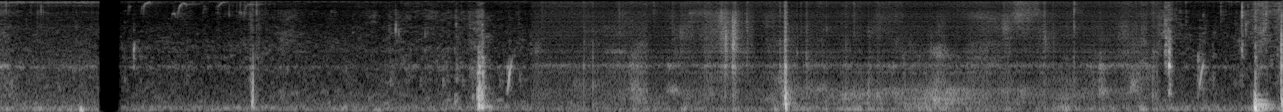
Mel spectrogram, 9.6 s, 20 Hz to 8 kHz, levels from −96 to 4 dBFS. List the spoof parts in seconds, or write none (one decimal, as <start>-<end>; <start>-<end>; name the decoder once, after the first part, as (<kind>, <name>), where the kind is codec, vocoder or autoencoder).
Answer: 4.0-8.7 (codec, ZipCodec)

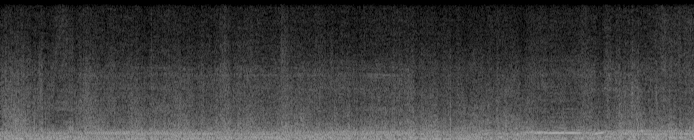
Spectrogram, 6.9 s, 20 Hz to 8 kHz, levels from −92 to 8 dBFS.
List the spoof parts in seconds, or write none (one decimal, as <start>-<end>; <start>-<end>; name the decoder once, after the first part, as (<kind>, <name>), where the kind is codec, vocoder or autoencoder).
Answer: 4.1-5.9 (autoencoder, DAC-VAE)

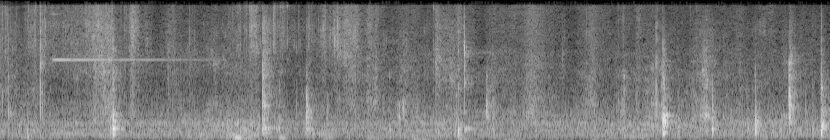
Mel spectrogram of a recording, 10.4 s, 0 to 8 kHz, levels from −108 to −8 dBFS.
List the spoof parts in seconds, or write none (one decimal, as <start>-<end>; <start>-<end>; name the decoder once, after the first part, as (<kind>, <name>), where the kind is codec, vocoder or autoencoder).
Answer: none

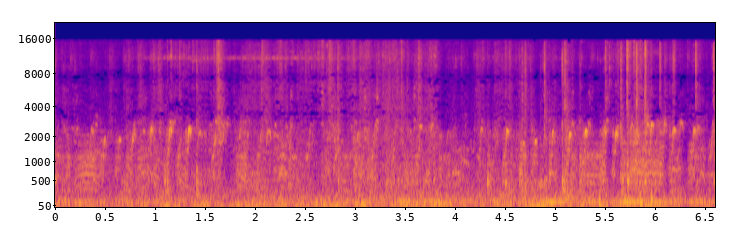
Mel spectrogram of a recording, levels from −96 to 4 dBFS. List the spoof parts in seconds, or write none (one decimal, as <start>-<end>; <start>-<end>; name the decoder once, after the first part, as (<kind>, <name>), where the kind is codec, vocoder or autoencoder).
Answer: none

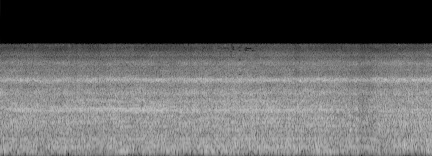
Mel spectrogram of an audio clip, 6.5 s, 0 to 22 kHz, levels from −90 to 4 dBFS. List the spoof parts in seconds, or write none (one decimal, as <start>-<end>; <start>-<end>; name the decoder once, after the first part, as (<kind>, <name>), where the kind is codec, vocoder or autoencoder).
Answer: 0.0-3.2 (codec, DAC); 3.9-6.5

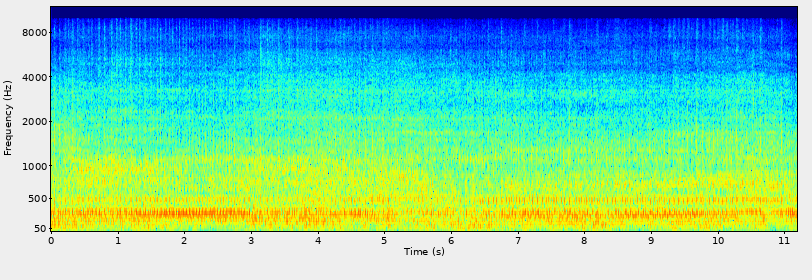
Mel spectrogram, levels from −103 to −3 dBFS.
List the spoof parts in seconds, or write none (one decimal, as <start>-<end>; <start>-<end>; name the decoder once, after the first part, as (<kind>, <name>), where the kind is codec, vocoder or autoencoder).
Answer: 0.0-8.5 (vocoder, BigVGAN v2); 10.2-11.2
